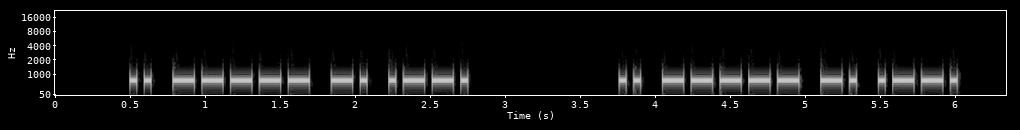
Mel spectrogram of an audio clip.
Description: Morse code, heard as a keyed tone, about 25 wpm, 700 Hz. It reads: I0NP I0NP
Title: DXCC-100 Call Signs - 4 Characters - Repeated 3x - 25wpm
